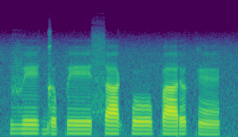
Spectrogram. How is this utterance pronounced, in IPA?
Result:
v eː˧ ɡ ə˨ p eː˧ s a˧ k͡p oː˧ p a˧ ɾ ə˦ k ɛ̃˨

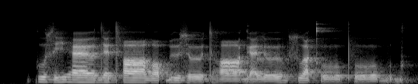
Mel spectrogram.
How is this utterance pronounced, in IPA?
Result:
k u˧ z i˨˦ ɦ æː˧ ə̯ d ɛ˧ tʰ ɑː˧ ðˤ œ˨ ɓ ʉ˧ z ɵː˨ dʱ ɑː˨ ɡ æ˨ l ɵː˨˦ v sʷ ɑ˦ kʼ oː˨ pʼ oː˨˦ b u˧ ɡ

